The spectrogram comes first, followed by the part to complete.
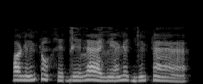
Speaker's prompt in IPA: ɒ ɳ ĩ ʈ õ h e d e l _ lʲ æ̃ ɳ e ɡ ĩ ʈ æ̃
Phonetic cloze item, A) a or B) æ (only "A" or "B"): B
